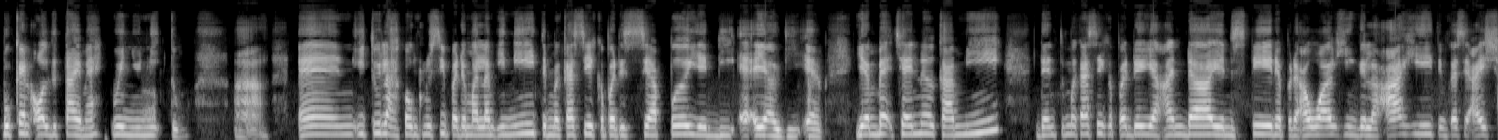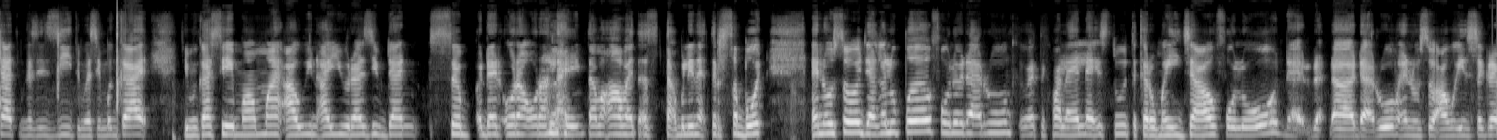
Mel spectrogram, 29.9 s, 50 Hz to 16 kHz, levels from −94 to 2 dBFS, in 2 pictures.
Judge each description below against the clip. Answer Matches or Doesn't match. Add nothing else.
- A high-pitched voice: Matches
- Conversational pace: Doesn't match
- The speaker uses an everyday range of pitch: Doesn't match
